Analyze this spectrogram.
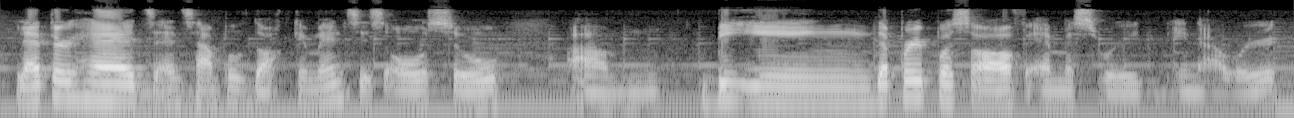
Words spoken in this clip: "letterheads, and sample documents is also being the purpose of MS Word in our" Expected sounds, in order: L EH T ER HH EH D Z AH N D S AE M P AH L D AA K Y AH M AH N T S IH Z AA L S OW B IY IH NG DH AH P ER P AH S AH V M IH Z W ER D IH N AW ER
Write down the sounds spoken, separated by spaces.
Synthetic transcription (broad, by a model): L EH T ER HH EH D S AH N D S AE M P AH L D AA K Y AH M AH N T S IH S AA L S OW B IY IH NG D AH P ER P AH S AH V M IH S W ER D IH N AW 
